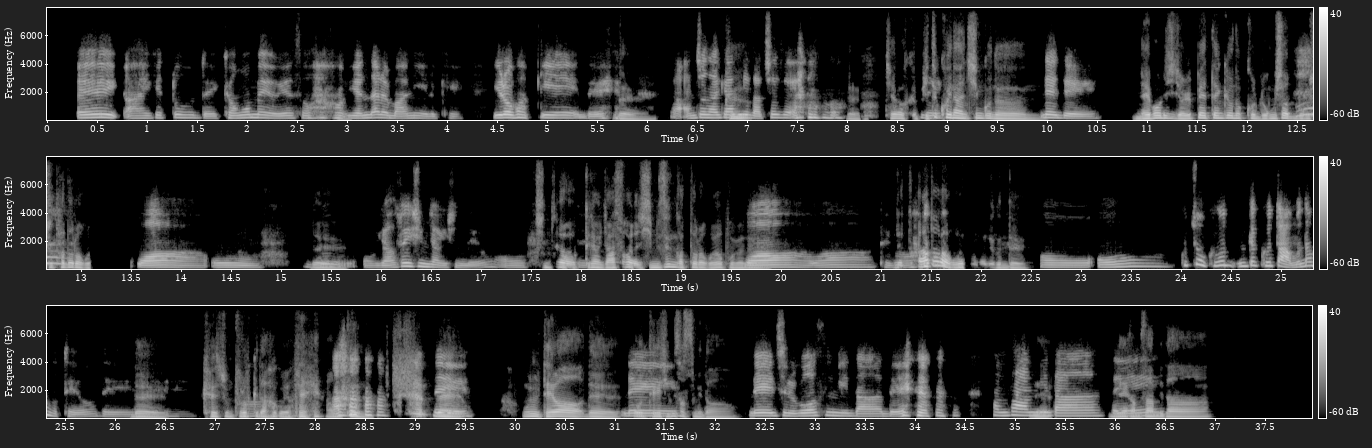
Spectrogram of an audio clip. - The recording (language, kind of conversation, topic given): Korean, unstructured, 정치 이야기를 하면서 좋았던 경험이 있나요?
- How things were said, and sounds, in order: laugh; tapping; laughing while speaking: "잃어봤기에"; gasp; laugh; unintelligible speech; laughing while speaking: "네"; laugh; laugh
